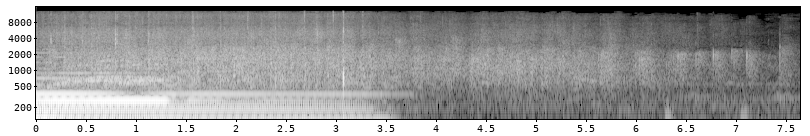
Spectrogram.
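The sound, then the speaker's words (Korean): A crowd claps along to a song, not quite in time, over sustained musical tones; the music stops partway through, and the dense clapping thins into scattered, uneven claps before fading. “박수치기가 잘 안 맞지요?”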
